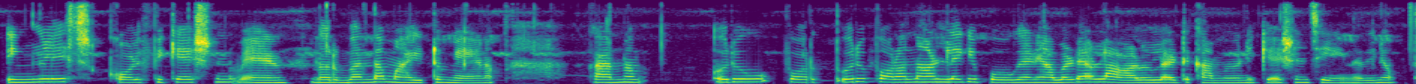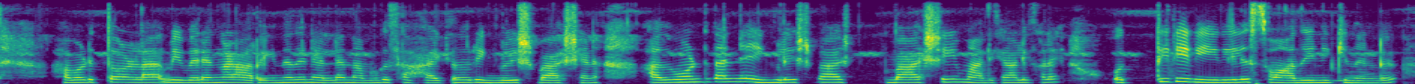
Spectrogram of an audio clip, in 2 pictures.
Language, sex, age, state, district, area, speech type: Malayalam, female, 18-30, Kerala, Kozhikode, urban, spontaneous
